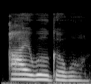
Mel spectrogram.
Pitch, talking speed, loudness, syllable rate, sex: 205 Hz, 265 wpm, -14 LUFS, 5.5 syllables/s, female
